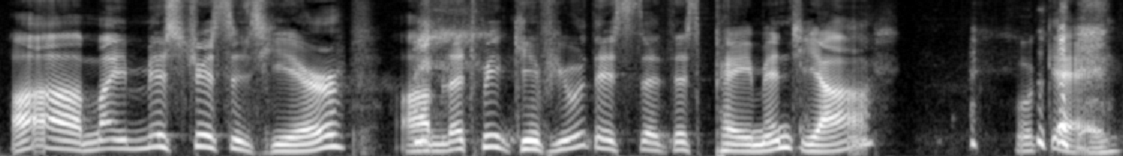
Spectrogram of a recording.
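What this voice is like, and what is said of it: Imitates another person's voice. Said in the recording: “your impression of him”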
